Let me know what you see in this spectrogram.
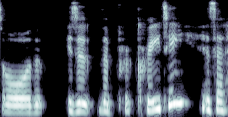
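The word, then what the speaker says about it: prakriti: balance the doshes or the is it the precreity is that how you say it that's right there preparities yeah so there's three main doshas in ayurveda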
